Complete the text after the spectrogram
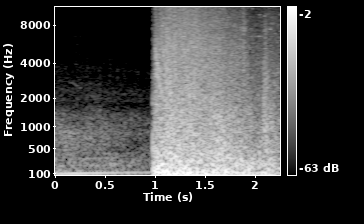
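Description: A car explodes with a loud blast.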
